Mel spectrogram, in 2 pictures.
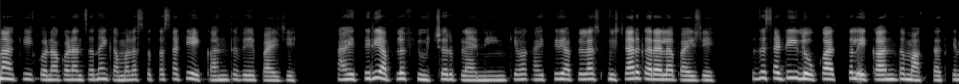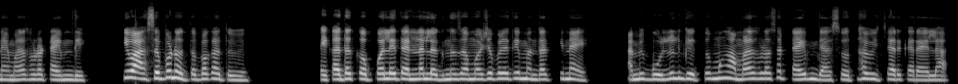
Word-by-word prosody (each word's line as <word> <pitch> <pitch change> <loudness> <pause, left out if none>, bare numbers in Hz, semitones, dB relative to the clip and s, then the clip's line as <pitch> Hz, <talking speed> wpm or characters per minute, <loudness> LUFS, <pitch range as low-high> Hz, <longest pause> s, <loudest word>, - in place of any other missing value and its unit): ना, 260 -1 +4
की 245 -1 -6
कोणाकोणाचं 220 -1 -3
नाही 250 +1 -1
का, 210 -3 -9
मला 210 +2 -3
स्वतःसाठी 235 +3 -9
एकांत 210 -1 -3
वेळ 210 -1 -2
पाहिजे, 195 0 -4 0.4
काहीतरी 235 +6 0
आपलं 260 0 +1
फ्युचर 230 0 -3
प्लॅनिंग 200 0 -2
किंवा 235 0 -5
काहीतरी 225 +2 -4
आपल्याला 240 +1 -2 0.2
विचार 255 +3 +2
करायला 230 -2 +4
पाहिजे, 200 0 -3 0.4
तर 255 - -8
त्यासाठी 290 0 +1
लोकं 250 -1 +3
आजकाल 260 +3 0
एकांत 225 0 +1
मागतात, 205 -3 -2
की 225 - -6
"नाही, 220 -1 -1
मला 215 +2 0
थोडा 230 0 0
टाईम 215 -1 +1
दे." 205 -1 -1 0.4
किंवा 310 -2 +9
असं 270 +1 +4
पण 320 +1 +5
होतं 230 -4 +2
बघा 250 +1 0
तुम्ही. 200 -2 -2 0.8
एखादं 235 +4 +4
कपल 255 +1 +3
आहे 255 - +6
त्यांना 245 -1 +5
लग्न 235 -1 +3
जमवायच्या 245 +1 +1
पहिले 265 0 +2
ते 275 - +1
म्हणतात, 235 -3 +2
की 255 - -4
"नाही, 235 -6 +1 0.4
आम्ही 240 +3 +2
बोलून 245 +4 +2
घेतो, 255 0 -1
मग 280 +3 +2
आम्हाला 255 0 +1
थोडासा 265 +3 -2
टाईम 240 +2 +2
द्या," 210 -3 -2
स्वतः 220 +5 -4
विचार 230 -2 -2
करायला, 205 -1 -3
235 Hz, 190 wpm, -20 LUFS, 215-255 Hz, 0.8 s, किंवा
